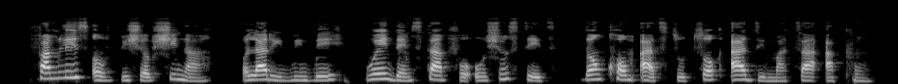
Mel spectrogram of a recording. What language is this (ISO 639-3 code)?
pcm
